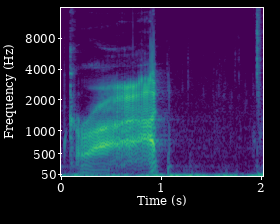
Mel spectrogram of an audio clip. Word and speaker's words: grok: be pronounced more like grok. You have to say it like a frog with a sore throat.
